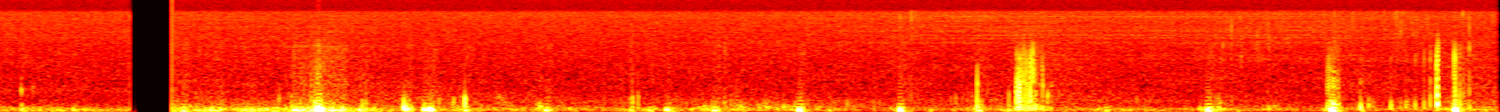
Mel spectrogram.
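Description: Irregular low gurgles and soft pops from the belly: ordinary stomach growling on an empty stomach.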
